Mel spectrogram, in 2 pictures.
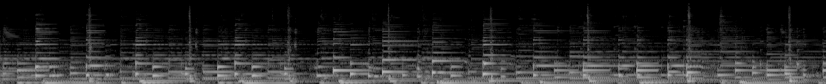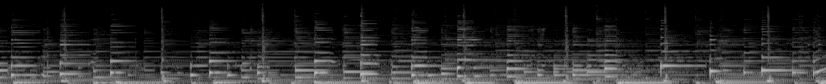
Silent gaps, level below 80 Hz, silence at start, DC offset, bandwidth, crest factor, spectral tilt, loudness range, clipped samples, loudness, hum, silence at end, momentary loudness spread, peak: none; -34 dBFS; 0 s; under 0.1%; 16.5 kHz; 16 dB; -7 dB/octave; 2 LU; under 0.1%; -28 LUFS; none; 0 s; 5 LU; -10 dBFS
